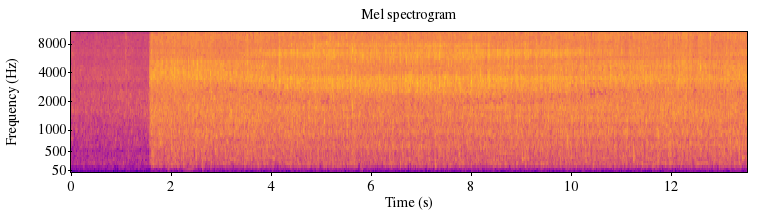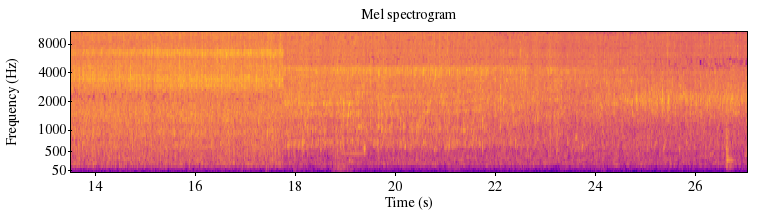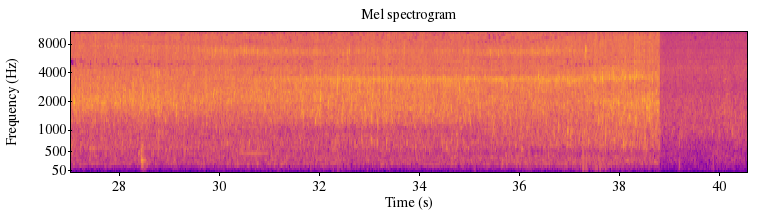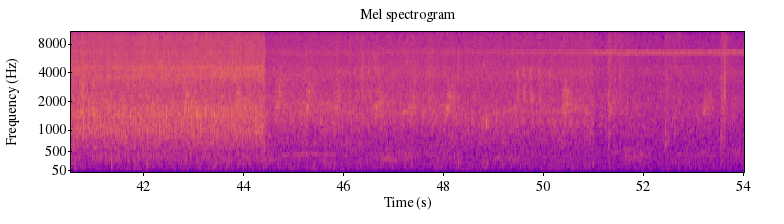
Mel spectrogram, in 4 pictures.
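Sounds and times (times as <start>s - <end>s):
stream rushing over rocks: 1.6s - 44.5s.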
